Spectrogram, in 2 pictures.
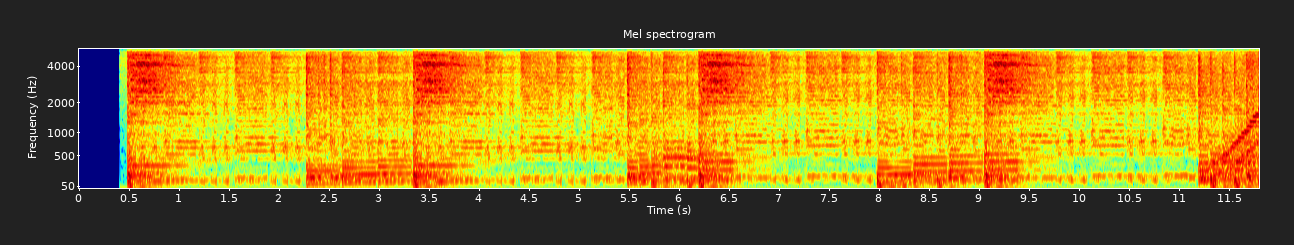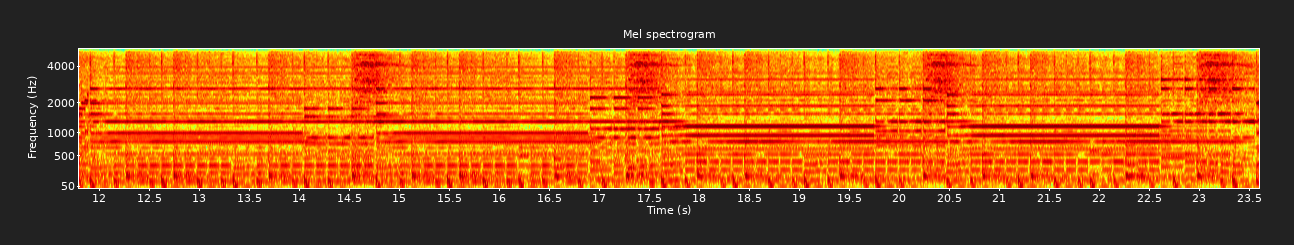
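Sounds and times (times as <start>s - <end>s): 
boss battle game music: 0.5s - 23.5s.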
